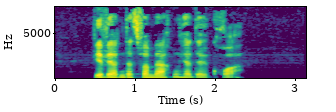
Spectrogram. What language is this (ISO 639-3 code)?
deu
